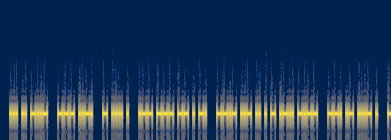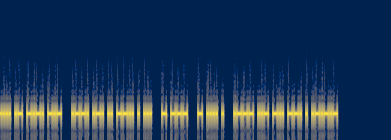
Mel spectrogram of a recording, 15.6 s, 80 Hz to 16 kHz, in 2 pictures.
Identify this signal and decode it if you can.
Morse code, heard as a keyed tone, about 37 wpm, 700 Hz. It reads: SIX OF THE WOMEN QUIETLY GAVE BACK PRIZES TO THE JUDGE.
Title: Pangram Challenge v2 - 40wpm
